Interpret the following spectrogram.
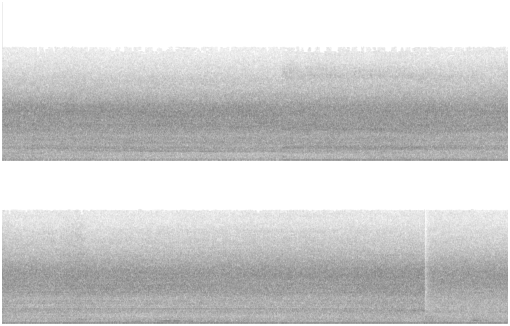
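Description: Steady hiss of machinery in a production cell, with a low steady hum joining about three seconds in and a short break near the end.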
